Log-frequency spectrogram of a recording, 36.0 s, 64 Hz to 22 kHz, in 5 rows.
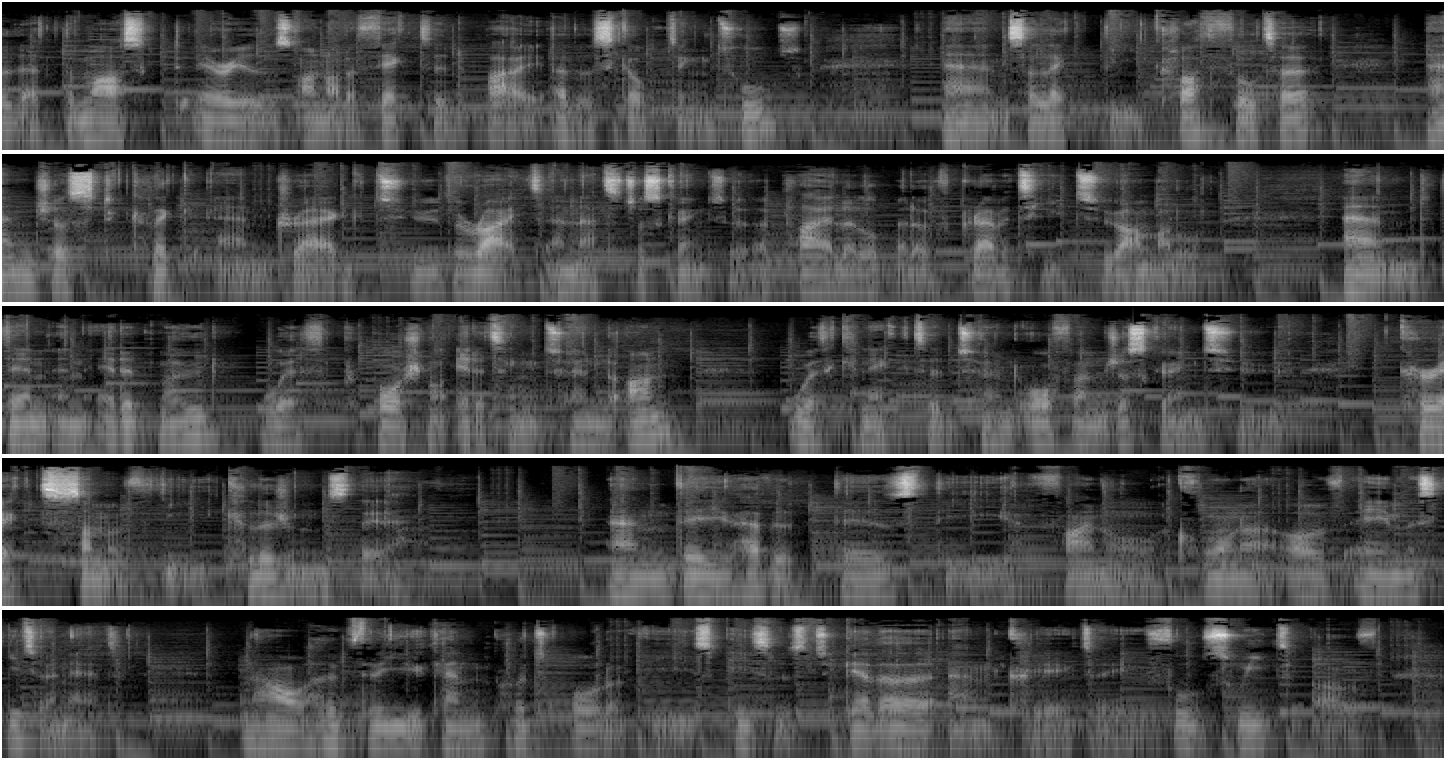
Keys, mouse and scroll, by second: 1.1 middle click, 1.4 shift+middle click, 1.7 f, 2.1 click, 2.4 middle click, 2.7 click, 3.1 middle click, 3.7 click, 4.6 scroll down 1, 4.9 middle click, 5.3 click, 5.7 middle click, 6.3 click, 8.9-9.2 scroll down 2, 9.1 middle click, 9.7 click, 10.6 middle click, 11.4 click, 12.3 middle click, 13.9 click, 15.4 right click, 15.7 middle click, 16.4 middle click, 17.9 g, 20.4 middle click, 20.4-20.9 scroll up 1, 21.3 g, 22.0 middle click, 22.7-23.1 scroll down 2, 22.9 middle click, 23.6 Tab, 23.9 middle click, 24.8 shift+middle click, 25.1 middle click, 26.0 g, 26.8 middle click, 27.8 g, 28.0 middle click, 28.3 middle click, 28.4 g, 28.7 g, 29.0 g, 29.2 middle click, 29.3 shift+middle click, 29.5 middle click, 29.7 shift+right click, 29.7 middle click, 29.8 shift+middle click, 29.9 middle click, 30.0 shift+middle click, 30.2 Tab, 30.3 right click, 30.3 shift+s, 30.7 right click, 30.7 shift+right click, 30.9 click, 31.6 ctrl+m, 32.1 shift+d, 32.4 ctrl+m, 32.9 g, 33.3 middle click, 33.5 g, 33.7 middle click, 33.8 middle click, 33.9 shift+middle click, 34.0 shift+middle click, 34.1 shift+middle click, 34.2 scroll down 2, 34.3 shift+middle click, 34.4 right click, 34.5 middle click, 34.6-36.0 typing, 34.9 click.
